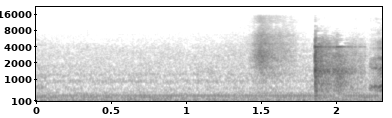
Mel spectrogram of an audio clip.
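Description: Quiet kitchen room tone, then a short hiss and, near the end, a sharp glass clink with a brief ring: a shot glass being knocked or set down on a hard surface.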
